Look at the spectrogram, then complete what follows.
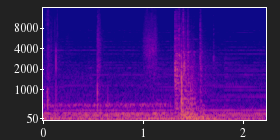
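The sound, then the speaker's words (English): A door shuts with a solid thunk partway through, over a steady low hum of background noise, with a couple of faint softer knocks beforehand. “I watched her as she walked away, down the path and out of sight before I closed the door.”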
